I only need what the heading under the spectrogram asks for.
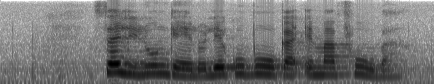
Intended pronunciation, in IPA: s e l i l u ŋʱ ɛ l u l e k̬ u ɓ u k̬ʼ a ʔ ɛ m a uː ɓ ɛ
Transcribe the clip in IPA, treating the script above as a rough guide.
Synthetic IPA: s e l i l u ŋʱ ɛ l ɔ l e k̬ u ɓ u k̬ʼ a ʔ ɛ m a uː ɓ a

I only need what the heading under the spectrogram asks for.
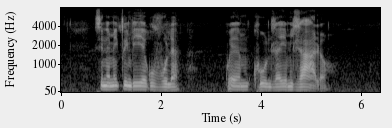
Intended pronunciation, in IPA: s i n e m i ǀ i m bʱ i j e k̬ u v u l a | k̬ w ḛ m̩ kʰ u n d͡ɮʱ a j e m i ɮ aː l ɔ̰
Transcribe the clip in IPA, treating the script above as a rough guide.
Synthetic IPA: s i n e m i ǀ i m bʱ i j e k̬ u v u l a | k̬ w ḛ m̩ kʰ u n d͡ɮʱ a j e m i ɮ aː l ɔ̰

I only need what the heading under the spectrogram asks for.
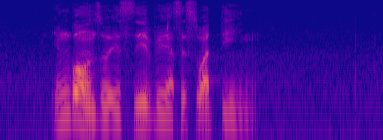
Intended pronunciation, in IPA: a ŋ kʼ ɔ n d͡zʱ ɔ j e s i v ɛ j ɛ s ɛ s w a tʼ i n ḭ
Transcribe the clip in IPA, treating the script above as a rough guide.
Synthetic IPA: i ŋ kʼ ɔ n d͡zʱ ɔ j e s i v ɛ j a s ɛ s w a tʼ iː n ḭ

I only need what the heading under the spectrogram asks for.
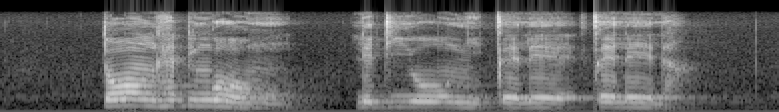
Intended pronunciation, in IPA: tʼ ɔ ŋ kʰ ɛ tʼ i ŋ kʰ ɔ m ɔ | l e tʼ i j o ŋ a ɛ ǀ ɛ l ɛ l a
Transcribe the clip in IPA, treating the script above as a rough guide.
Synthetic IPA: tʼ ɔ ŋ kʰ ɛ tʼ i ŋ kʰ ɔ m ɔ | l e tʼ i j o ŋ i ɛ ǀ ɛ l ɛː l a

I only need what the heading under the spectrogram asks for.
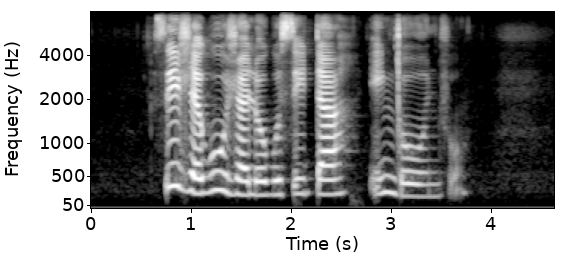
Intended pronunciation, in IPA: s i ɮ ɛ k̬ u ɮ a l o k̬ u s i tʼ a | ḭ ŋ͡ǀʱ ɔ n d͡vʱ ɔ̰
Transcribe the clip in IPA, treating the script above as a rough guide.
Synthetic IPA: s i ɮ ɛ k̬ u ɮ a l o k̬ u s i tʼ a | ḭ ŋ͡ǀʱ ɔː n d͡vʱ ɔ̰

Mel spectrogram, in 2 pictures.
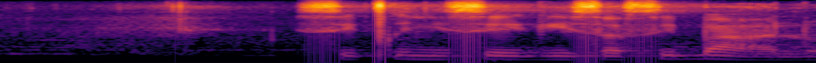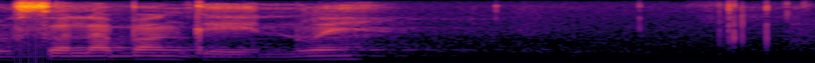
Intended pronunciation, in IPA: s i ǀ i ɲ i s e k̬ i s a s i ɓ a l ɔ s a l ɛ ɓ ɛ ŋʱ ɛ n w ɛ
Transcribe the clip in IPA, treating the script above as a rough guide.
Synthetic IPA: s i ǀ i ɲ i s e k̬ i s a s i ɓ a l ɔ s a l a ɓ a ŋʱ ɛː n w ɛ

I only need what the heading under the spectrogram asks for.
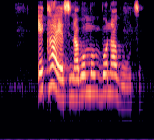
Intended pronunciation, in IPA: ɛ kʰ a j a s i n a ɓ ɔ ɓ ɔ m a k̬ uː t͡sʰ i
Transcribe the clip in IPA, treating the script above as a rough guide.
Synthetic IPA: ɛ kʰ a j a s i n a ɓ ɔ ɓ ɔ n a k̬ uː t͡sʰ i

